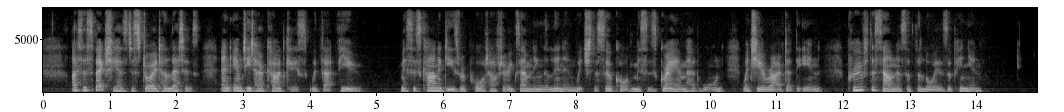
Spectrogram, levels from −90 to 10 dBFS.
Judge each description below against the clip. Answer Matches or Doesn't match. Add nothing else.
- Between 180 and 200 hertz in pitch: Matches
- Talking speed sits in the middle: Matches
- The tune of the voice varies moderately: Matches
